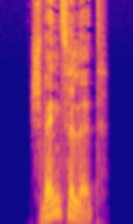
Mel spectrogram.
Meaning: second-person plural subjunctive I of schwänzeln
- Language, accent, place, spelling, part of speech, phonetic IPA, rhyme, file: German, Germany, Berlin, schwänzelet, verb, [ˈʃvɛnt͡sələt], -ɛnt͡sələt, De-schwänzelet.ogg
